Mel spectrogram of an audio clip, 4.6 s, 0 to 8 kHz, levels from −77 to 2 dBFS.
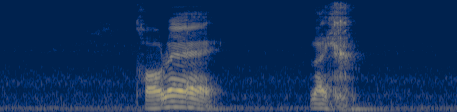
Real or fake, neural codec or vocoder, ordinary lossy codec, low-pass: fake; codec, 16 kHz, 16 kbps, FunCodec, trained on Chinese and English, 50 frames a second; none; none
